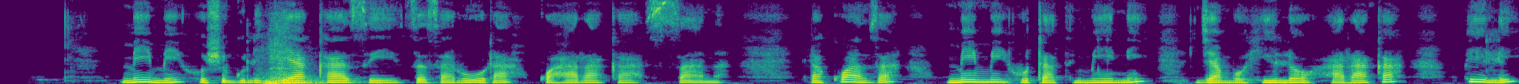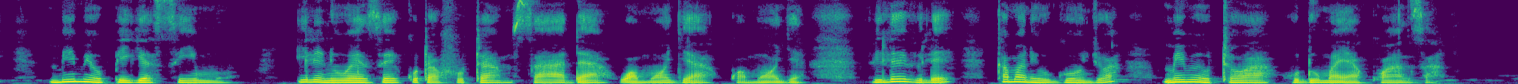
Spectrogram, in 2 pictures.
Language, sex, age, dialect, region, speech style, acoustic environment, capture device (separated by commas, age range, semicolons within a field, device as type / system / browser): Swahili, female, 25-34, Kenya - Mombasa, Kenya, stressed, silence, mobile / Linux / Chrome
